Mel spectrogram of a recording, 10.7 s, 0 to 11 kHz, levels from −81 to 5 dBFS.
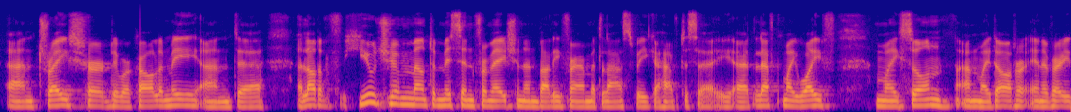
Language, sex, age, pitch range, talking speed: English, male, 30-49, 115-125 Hz, 200 wpm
